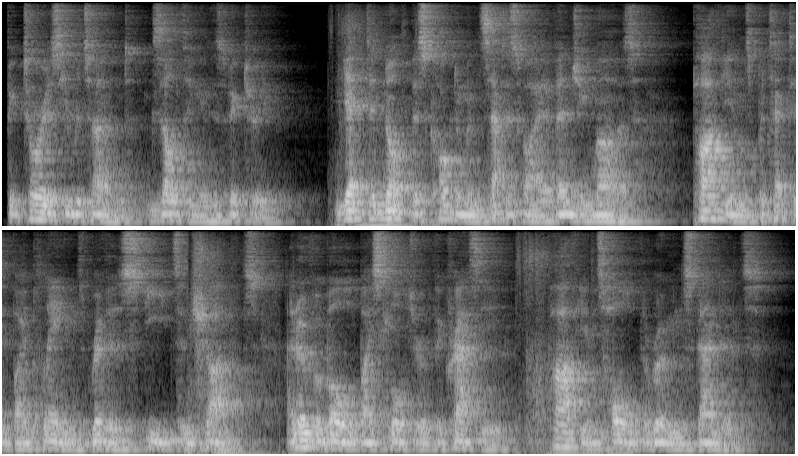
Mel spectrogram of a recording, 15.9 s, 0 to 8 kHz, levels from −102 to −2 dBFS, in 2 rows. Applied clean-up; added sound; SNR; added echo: neural separator model SepFormer DNS4.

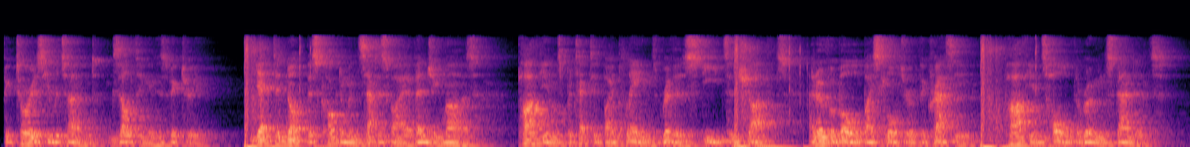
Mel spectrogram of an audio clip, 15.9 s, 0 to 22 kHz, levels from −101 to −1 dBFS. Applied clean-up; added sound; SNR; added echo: none; Gunshot, gunfire; 3 dB; reverberation time 0.9 s.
